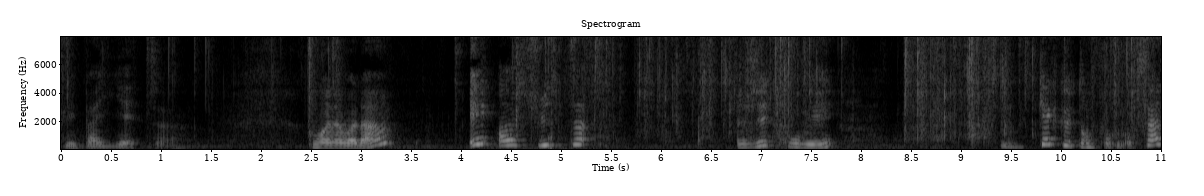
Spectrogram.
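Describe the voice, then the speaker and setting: A woman's voice: mid-range voice, background noise. A woman vlogging casually about her craft purchases, chatty and hesitant, with frequent filler sounds. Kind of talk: casual haul chat to camera.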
